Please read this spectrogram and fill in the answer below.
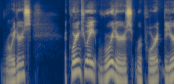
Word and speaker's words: Reuters: I kept calling him Reuters, but it's actually pronounced Reuters.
